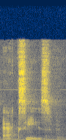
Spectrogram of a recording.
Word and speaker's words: axes: the y axis together the plural of axis is axes which looks like axis but it's pronounced axes the two axes have now divvied our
